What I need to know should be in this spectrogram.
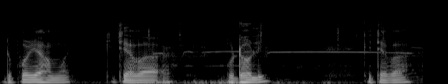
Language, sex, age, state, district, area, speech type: Assamese, male, 18-30, Assam, Dibrugarh, rural, spontaneous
